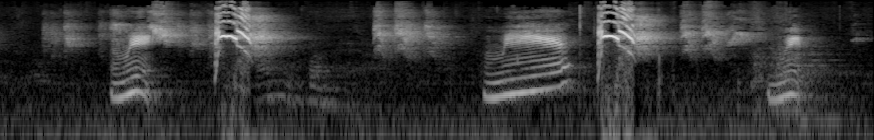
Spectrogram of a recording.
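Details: Domestic rose-ringed parakeet mimicking words like "mummy" and "mitthu mitthu"; low, buzzy, speech-like phrases alternate with two piercing high shrieks, separated by near-silent pauses.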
